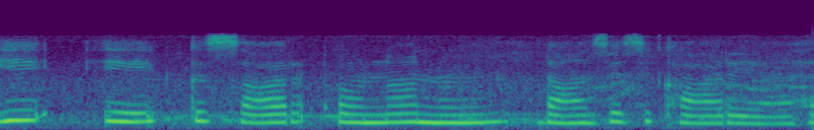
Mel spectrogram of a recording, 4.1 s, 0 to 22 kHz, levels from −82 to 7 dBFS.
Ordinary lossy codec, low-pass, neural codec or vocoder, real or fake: Opus, 24 kbps; 7.2 kHz; none; real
